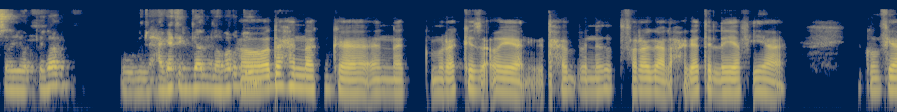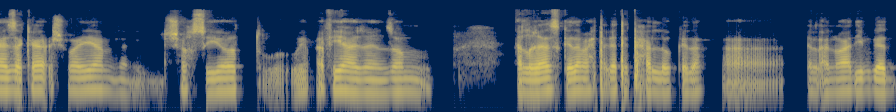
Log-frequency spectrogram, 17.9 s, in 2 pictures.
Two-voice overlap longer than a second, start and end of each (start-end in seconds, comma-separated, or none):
none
